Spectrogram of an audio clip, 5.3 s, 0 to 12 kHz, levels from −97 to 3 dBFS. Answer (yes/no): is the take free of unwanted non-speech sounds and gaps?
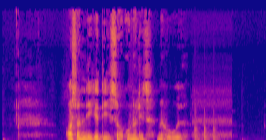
no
